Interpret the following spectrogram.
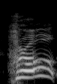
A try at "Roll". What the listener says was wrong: You tried to roll your R.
